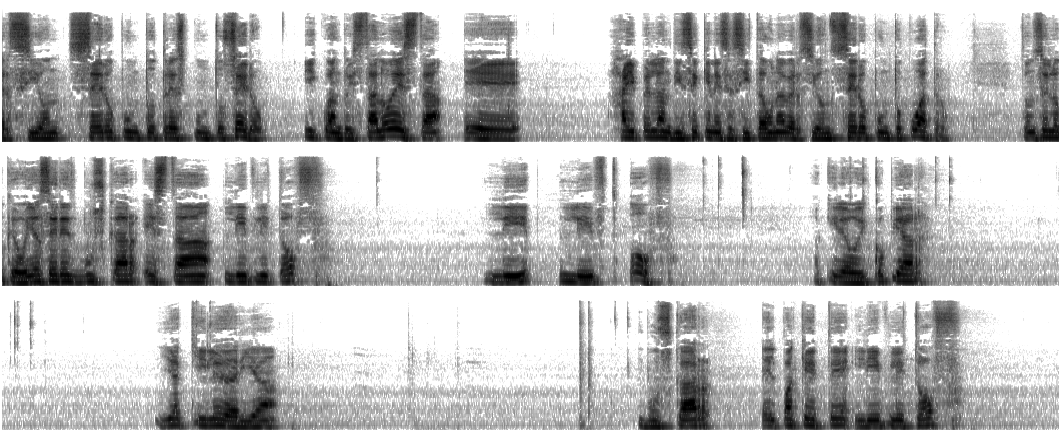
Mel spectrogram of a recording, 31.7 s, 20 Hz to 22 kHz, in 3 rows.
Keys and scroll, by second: 25.2 ctrl+v, 26.9 Return.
